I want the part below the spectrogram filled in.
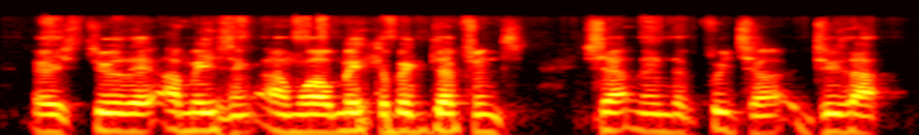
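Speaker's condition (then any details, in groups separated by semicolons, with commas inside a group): MND; terminal, whole body affected, muscle wastage; speaks well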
